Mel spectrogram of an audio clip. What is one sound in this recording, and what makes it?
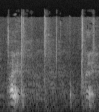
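Footsteps scuff on hard ground.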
